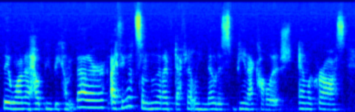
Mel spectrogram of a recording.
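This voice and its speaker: A woman's voice: medium pitch, steady tone, fast talker, a little mellow, low-quality recording. Earnest young college woman. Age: young adult. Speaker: college student. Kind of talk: documentary interview.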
